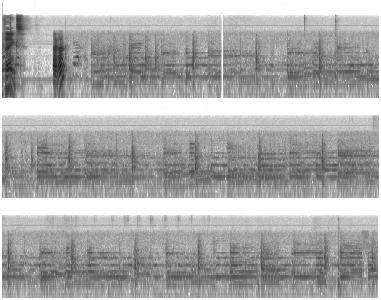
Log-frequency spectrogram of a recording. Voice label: On Hold; Carter Lumber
